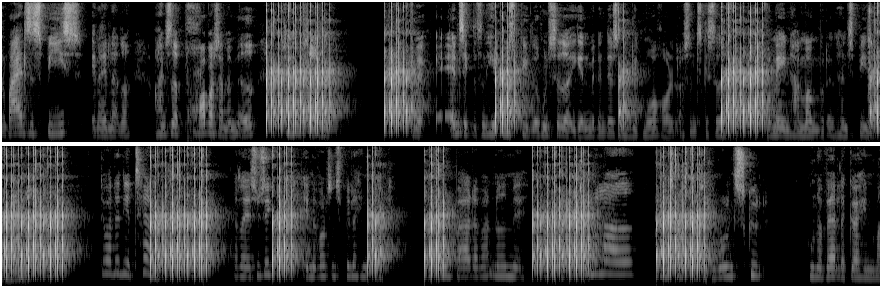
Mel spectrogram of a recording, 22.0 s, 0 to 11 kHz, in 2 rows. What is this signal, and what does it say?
Pulse dialling, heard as clicks on a phone line, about 11 pulses a second, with speech in Danish. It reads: 9 4 3 1 6 0 8 3 2 3 8 7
